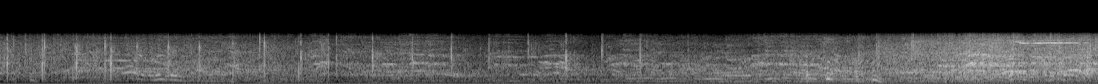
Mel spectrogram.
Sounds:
inside a public space, speech

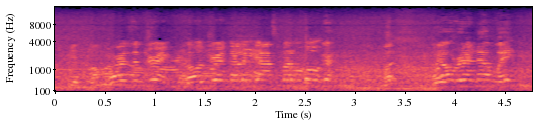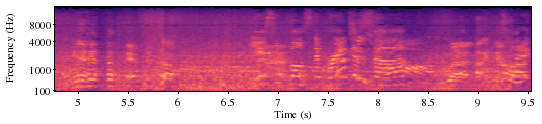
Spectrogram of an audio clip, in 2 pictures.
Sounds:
speech, motorboat, vehicle

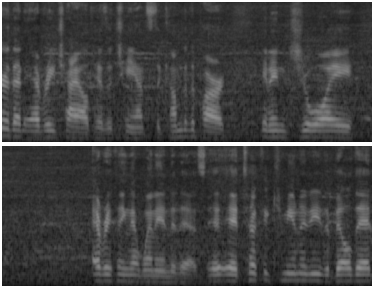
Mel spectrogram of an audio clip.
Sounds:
speech

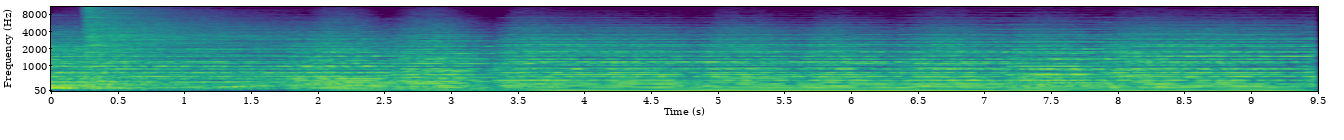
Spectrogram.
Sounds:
christmas music, theme music, soundtrack music, music, orchestra

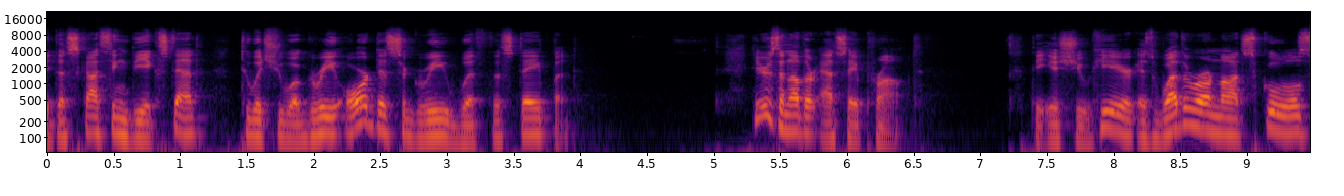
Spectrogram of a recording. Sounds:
speech

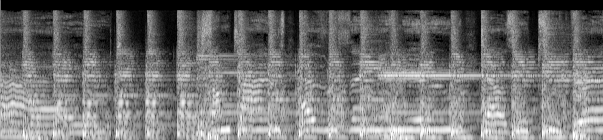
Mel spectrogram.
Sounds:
tender music, music

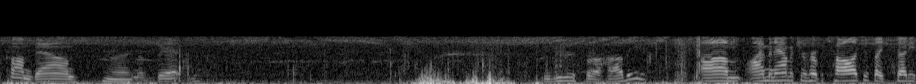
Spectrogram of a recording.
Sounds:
speech, outside, rural or natural

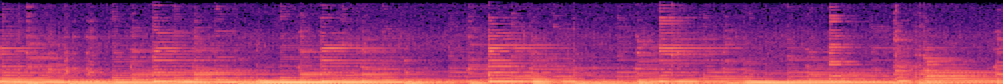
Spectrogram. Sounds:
guitar, plucked string instrument, strum, musical instrument, music, acoustic guitar

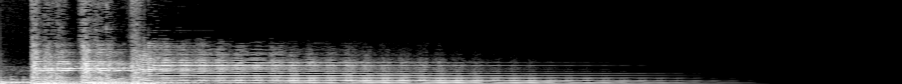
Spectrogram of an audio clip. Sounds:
music, effects unit

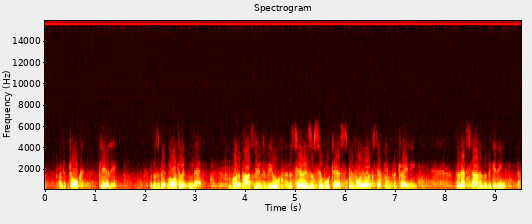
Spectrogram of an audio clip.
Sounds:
speech

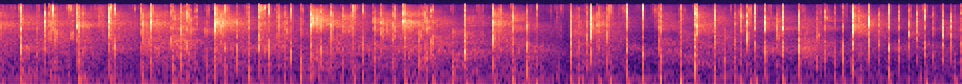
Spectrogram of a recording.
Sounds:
tap dancing

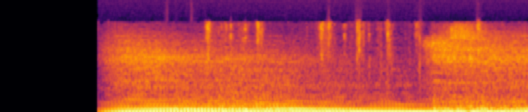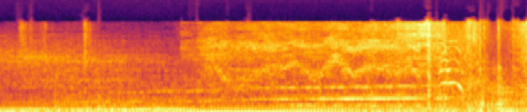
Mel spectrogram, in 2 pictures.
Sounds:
music

